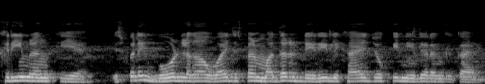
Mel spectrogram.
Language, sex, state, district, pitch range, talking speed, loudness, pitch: Hindi, male, Bihar, East Champaran, 145-165 Hz, 310 wpm, -22 LUFS, 155 Hz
